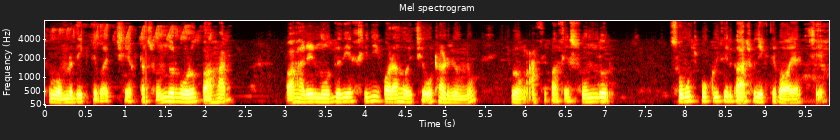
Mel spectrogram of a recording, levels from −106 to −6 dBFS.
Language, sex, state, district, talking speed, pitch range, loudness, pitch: Bengali, male, West Bengal, Dakshin Dinajpur, 160 wpm, 125-145 Hz, -21 LUFS, 135 Hz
